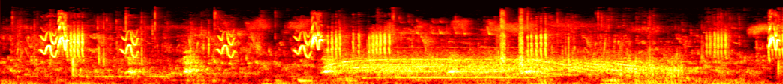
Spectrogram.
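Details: Mousebirds at a feeder in a suburban garden in Pretoria, South Africa, giving short wavering chirps, about five spaced over ten seconds, with a steady mechanical hum through the middle.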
